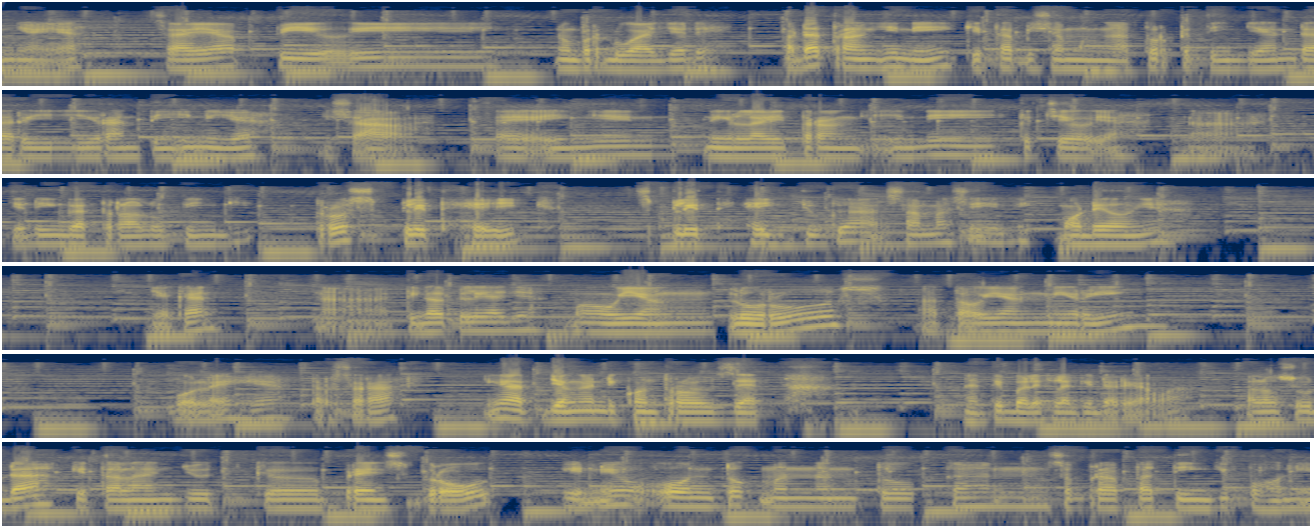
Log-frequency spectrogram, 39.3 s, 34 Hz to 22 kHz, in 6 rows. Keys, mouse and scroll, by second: 1.0 click, 1.6 click, 2.7-3.1 drag, 10.5 click, 11.1 click, 15.4 click, 17.1-17.9 alt+middle drag, 18.7-21.8 drag, 22.4-23.2 alt+middle drag, 23.5 alt+middle click, 24.9 click, 25.7 alt+middle click, 26.1 click, 27.6 alt+middle click, 32.3-34.2 drag, 36.5-37.3 shift+middle drag.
